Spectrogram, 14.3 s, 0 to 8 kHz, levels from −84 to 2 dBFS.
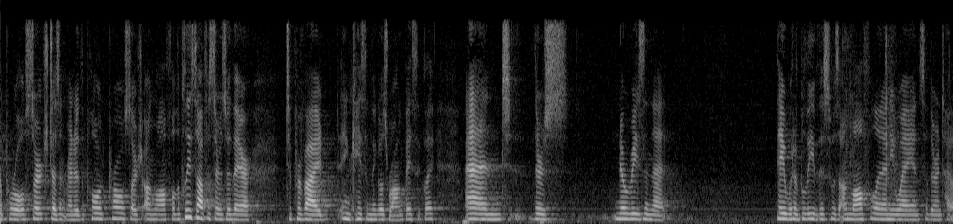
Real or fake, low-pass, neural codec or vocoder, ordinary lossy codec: real; 7.2 kHz; none; MP3, 64 kbps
